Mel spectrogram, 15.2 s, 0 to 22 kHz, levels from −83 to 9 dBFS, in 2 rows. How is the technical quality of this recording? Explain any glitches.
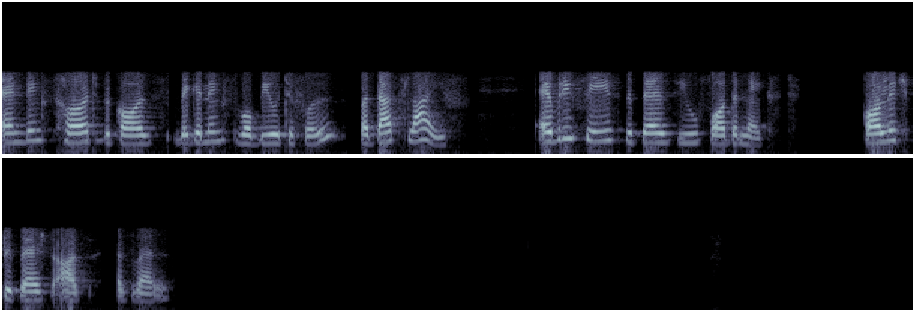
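The technical quality is poor. Throughout, G.726 ADPCM coding adds a harsh, rasping hiss that rises and falls with the speech and nothing passes above 3.8 kHz, which fits the 24 kbit/s rate; level-tracking grit distinguishes it from clean telephone band-limiting.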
